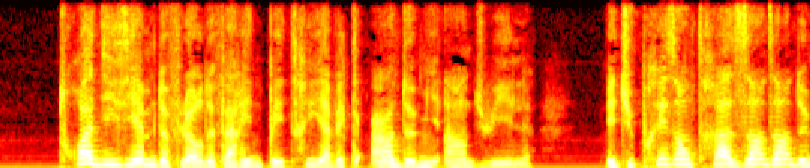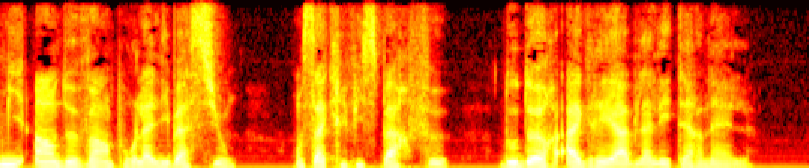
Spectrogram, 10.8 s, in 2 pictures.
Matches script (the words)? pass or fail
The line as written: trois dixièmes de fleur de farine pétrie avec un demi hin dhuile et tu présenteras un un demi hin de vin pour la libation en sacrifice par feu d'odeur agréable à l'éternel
pass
